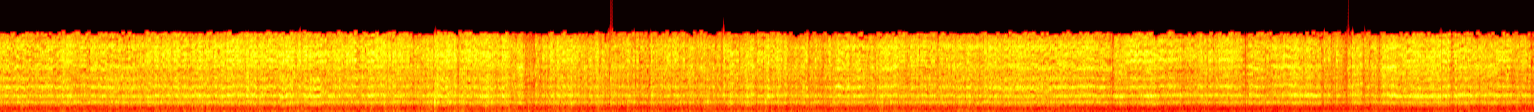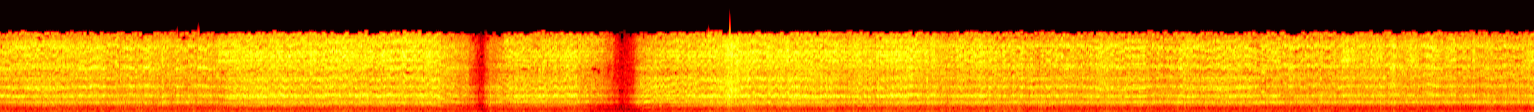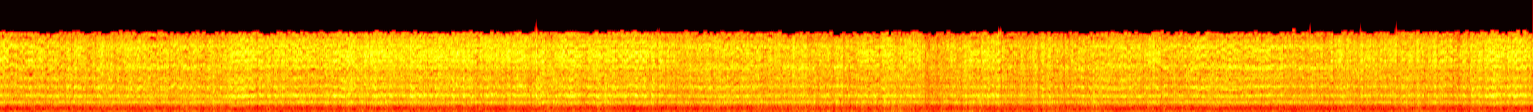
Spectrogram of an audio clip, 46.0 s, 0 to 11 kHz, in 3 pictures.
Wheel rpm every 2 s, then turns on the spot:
220, 230, 230, 240, 230, 220, 230, 220, 220, 190, 100, 170, 220, 220, 230, 230, 220, 230, 230, 230, 230, 220, 230.
none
